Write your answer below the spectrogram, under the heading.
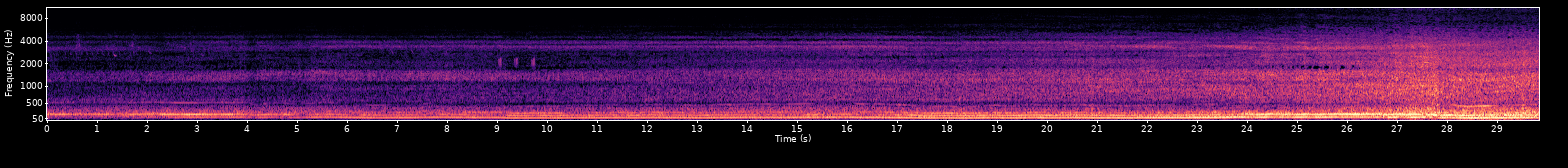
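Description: Kubota M6040SU tractor's four-cylinder diesel running steadily under load while pulling a rotavator through wet mud, growing louder as it comes closer. Near the end the churning and splashing of mud from the wheels and tiller rises over the engine.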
